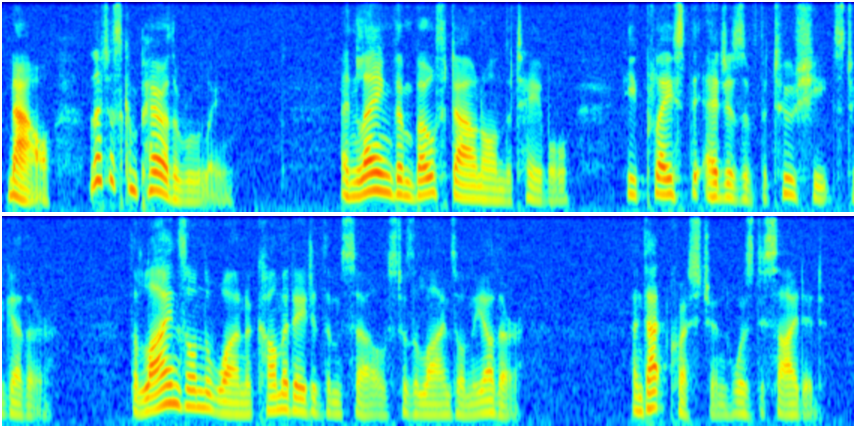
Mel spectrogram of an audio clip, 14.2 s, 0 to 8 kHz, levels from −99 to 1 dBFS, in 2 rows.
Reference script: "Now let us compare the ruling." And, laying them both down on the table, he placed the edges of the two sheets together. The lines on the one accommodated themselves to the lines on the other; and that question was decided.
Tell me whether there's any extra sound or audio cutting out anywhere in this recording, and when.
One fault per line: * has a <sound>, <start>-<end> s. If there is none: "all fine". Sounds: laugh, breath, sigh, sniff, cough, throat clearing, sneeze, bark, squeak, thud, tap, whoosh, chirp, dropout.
all fine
